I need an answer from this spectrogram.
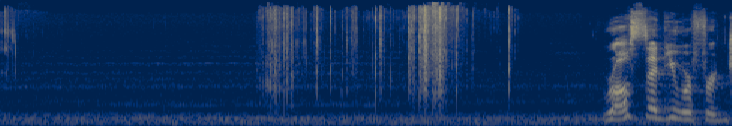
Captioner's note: bones crunching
